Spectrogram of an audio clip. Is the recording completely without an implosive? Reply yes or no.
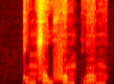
yes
